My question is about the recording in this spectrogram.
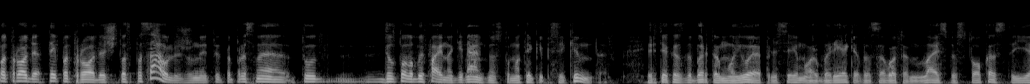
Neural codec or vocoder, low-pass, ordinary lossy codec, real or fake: codec, 16 kHz, 8 kbps, FreqCodec, larger model; 7.2 kHz; AAC, 32 kbps; fake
